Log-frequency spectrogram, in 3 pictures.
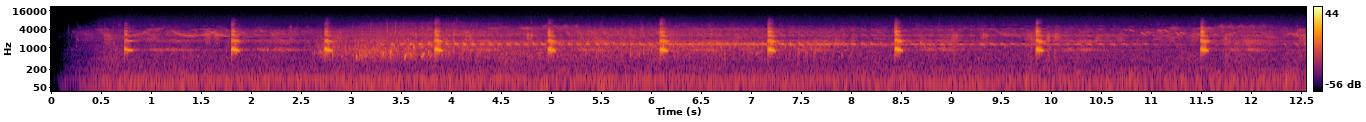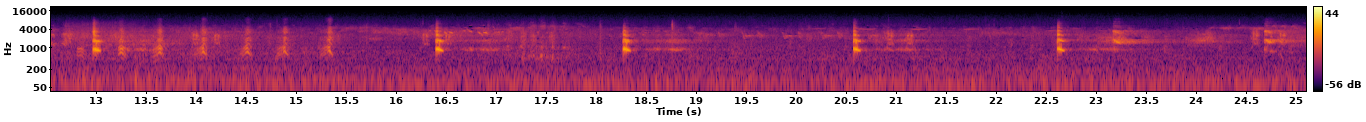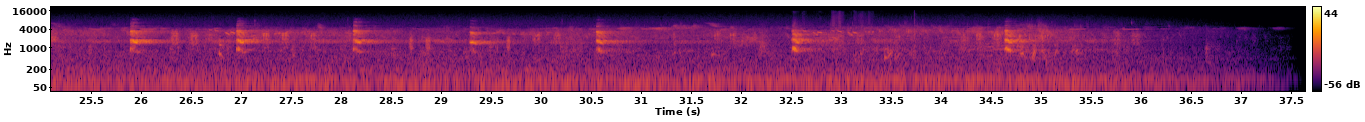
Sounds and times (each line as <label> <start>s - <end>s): small birds in the bg 0.2s - 37.6s
waterbirds 0.2s - 36.9s
Coots calling on a lake 0.6s - 15.5s
water sounds 1.9s - 9.1s
wings 2.7s - 6.5s
Coots calling on a lake 16.3s - 19.1s
Coots calling on a lake 20.5s - 21.5s
Coots calling on a lake 22.6s - 25.3s
Coots calling on a lake 25.9s - 36.2s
